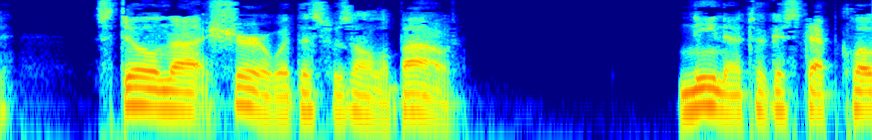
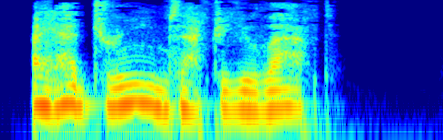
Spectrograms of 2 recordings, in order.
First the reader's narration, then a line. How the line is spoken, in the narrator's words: she said, her voice low and confidential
